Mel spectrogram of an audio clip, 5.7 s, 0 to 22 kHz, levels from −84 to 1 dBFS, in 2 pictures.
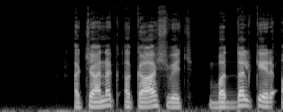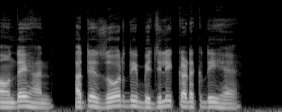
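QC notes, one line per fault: No faults were found in this speech clip.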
